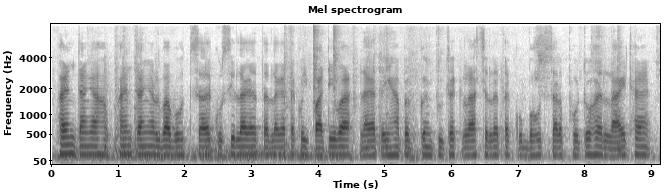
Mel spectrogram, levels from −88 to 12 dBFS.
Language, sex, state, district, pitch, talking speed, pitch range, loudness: Bhojpuri, male, Bihar, Sitamarhi, 130 Hz, 145 wpm, 125-130 Hz, -20 LUFS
